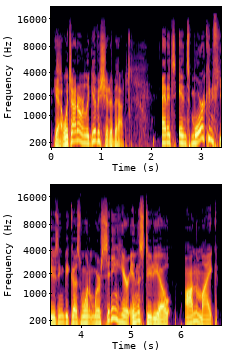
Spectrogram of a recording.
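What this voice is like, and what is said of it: Deliberate radio announcer voice. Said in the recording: “this is the voice that I use... This is a radio voice... It's a radio voice”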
